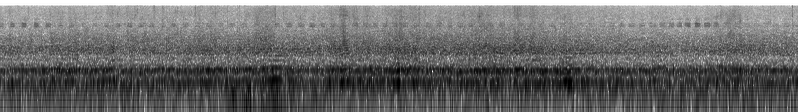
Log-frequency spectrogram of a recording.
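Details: A bee swarm pouring out of its hive, a dense continuous hum with steady bands low and mid, many overlapping wingbeats rising and fading, with a faint pulsing high tone above.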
